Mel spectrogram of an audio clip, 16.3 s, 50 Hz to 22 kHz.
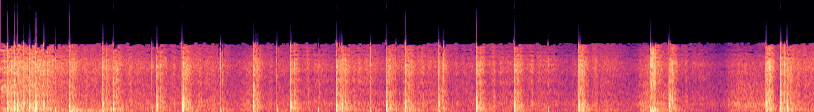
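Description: Aerial firework shells bursting. A rapid volley of bangs comes first, then single sharp reports about once a second. A tight cluster of bangs comes about 13 seconds in, and another just before the end.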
